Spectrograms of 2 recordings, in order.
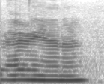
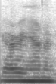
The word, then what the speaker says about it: Ariana: to switch it to Ariana then you can say like oh it's pronounced like Ariana Grandy and then people don't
